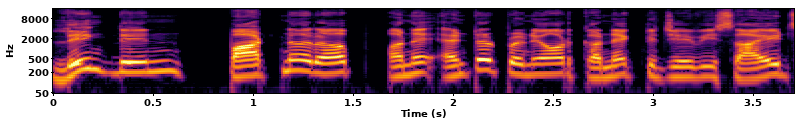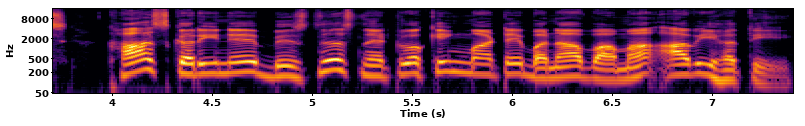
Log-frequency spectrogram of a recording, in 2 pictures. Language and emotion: Gujarati, neutral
